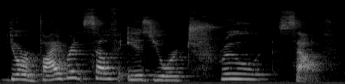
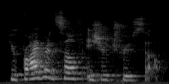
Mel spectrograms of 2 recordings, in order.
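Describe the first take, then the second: First: Slow, deliberate declaration; slow emphasis. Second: Said in the usual way. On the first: Real, not acted. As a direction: lean on each word, slowly. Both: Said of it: "I'm gonna tell you right now".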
